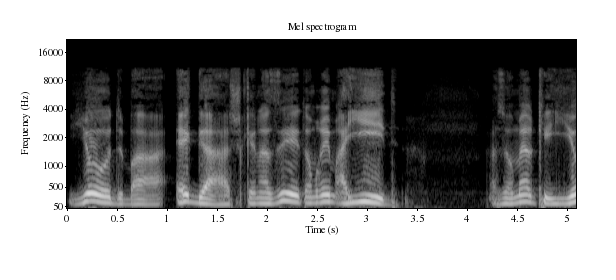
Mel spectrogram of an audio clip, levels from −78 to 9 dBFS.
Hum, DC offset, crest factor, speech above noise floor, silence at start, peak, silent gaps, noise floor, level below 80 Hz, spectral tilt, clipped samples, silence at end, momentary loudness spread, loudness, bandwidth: none; under 0.1%; 12 dB; 41 dB; 0 s; -4 dBFS; none; -56 dBFS; -48 dBFS; -6.5 dB/octave; under 0.1%; 0 s; 10 LU; -16 LUFS; 11.5 kHz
